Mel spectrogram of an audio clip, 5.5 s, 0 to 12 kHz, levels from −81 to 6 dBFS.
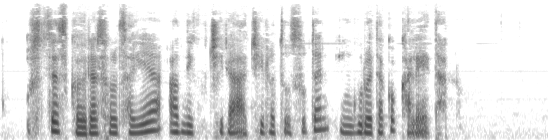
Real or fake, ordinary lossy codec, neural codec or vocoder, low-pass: real; MP3, 64 kbps; none; 10.8 kHz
